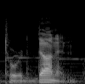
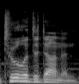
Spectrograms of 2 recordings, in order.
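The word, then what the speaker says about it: Tuatha Dé Danann: eventually kicked out by the Tor dunnan I hope I'm pronouncing that correctly hold on the Tula dunnan yeah all these guys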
